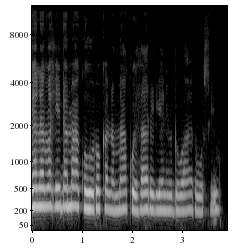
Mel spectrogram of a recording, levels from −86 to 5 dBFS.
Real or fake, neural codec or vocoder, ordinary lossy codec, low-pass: fake; codec, 24 kHz, 3 kbps, HILCodec; none; none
